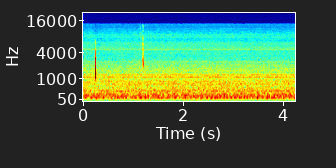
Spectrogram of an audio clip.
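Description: Steady faint background room hiss and hum, with one short sharp click about a quarter second in and a fainter click about a second in.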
